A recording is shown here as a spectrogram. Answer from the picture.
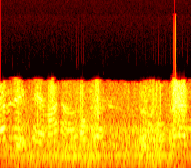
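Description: Boys' voices talking and shouting inside a bus, over the steady hum of its engine.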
